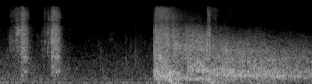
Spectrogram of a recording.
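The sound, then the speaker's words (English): A rifle is fired: a few sharp gunshot reports, the loudest one trailed by a sustained rumbling echo that lingers to the end. No voices. “Bobby flinches as Joe fires his rifle at Mickey.”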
